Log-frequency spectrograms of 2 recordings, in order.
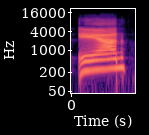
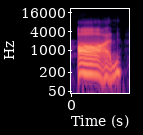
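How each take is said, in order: First: The vowel is like the 'a' in 'cat'. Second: The vowel is an open 'ah' sound. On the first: "Do you pronounce this as Anne or On?" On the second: "I pronounce it as On"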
